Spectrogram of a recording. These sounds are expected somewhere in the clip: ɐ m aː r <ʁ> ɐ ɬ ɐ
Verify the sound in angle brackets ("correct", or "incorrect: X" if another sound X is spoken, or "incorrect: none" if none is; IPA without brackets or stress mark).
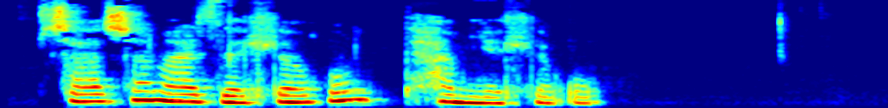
incorrect: z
